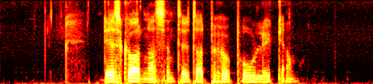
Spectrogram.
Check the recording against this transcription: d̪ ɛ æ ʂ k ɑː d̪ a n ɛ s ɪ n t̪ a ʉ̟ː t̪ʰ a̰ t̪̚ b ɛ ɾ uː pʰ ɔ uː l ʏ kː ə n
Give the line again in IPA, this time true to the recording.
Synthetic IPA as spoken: d̪ ɛ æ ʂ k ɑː d̪ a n a s ɪ n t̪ ə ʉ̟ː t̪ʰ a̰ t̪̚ b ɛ ɾ uː pʰ ɔ uː l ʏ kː a n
